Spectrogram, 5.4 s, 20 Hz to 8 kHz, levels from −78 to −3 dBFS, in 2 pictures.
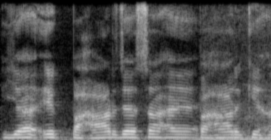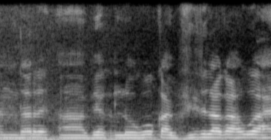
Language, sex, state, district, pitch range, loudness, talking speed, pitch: Hindi, male, Bihar, Gopalganj, 160-175 Hz, -16 LUFS, 165 wpm, 170 Hz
